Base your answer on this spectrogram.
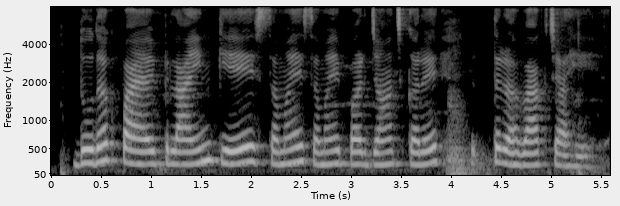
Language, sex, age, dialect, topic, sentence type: Maithili, female, 51-55, Southern/Standard, agriculture, statement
